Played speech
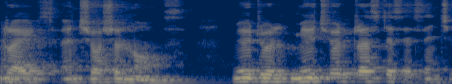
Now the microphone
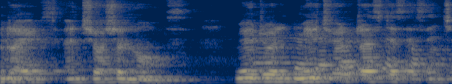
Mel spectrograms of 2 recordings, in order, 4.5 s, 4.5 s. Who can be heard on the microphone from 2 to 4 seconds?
both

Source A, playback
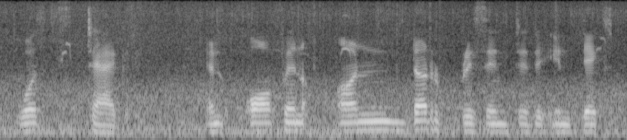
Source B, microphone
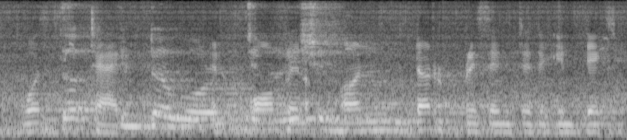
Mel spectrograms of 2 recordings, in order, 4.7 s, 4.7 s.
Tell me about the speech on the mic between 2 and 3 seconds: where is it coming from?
both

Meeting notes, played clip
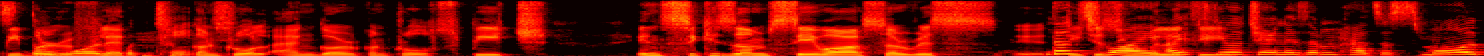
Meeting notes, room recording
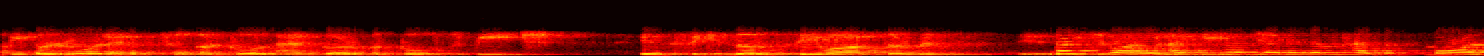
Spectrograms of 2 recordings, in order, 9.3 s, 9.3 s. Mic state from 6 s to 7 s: echo only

